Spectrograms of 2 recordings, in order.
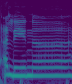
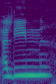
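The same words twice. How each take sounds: First: Said in the usual way. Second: Aline said the French way, stress on the last syllable; French accent. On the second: Shown as a demonstration. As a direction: call out Aline with a light French accent, louder. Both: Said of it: "I've gotta get the French accent right".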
